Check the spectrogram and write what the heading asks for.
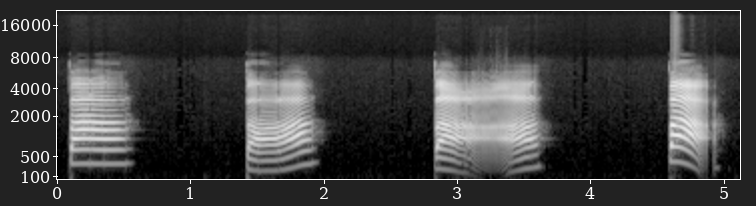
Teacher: So the only difference among these 4 syllables is the tone.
